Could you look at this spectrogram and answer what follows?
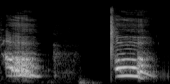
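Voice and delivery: high squealing cry of fake pain; mock pained shriek. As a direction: yelp as if being hurt. Mock pain while grabbed.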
